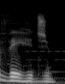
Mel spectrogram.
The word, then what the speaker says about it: vert: Uma bolsa verde. Como o saque, que a bolsa é masculino, a gente diz ver. Ouve com atenção o final. Ver. O T fique em silêncio.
